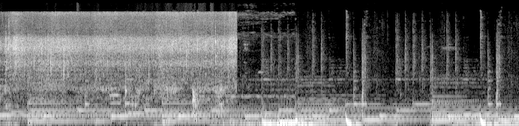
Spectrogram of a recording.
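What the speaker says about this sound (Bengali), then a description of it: "মাছগুলো একদম পিট ওপিট সুন্দর করে ভেজে নিতে হবে।" Rohu fish sizzles steadily in hot mustard oil, a dense crackling hiss with a low hum, then sharper spattering pops as the frying continues, no talking.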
